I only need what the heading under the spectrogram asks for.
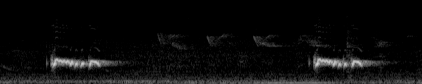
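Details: Zebra dove in a village setting gives two rolling, bubbling coos about two and a half seconds apart. Between them, another bird makes a series of thin, higher slurred whistles.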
